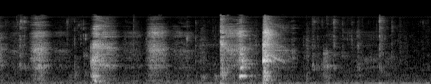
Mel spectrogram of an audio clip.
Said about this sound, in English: Help me, my cough.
